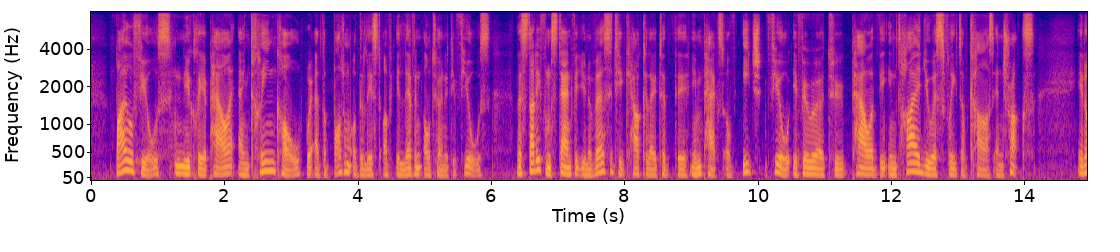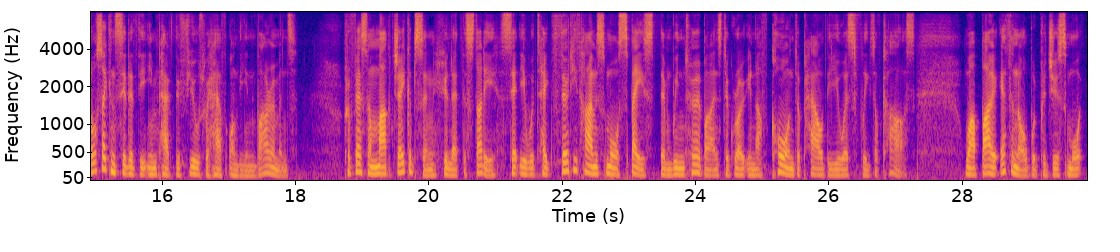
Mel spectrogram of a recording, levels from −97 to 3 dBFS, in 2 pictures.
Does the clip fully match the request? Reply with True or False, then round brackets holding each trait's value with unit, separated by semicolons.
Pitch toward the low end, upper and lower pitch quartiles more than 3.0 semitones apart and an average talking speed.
True (110 Hz; 3.7 semitones; 175 wpm)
